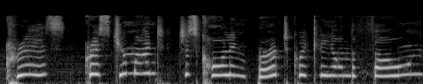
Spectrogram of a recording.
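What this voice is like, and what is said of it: Imitates another person's voice, womanly. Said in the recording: “That's a terrible accent ... That's my Caitlyn Jenner impersonation ... Caitlyn does not have a woman voice”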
